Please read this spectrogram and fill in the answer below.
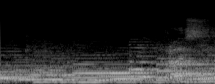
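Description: Live jazz combo playing between vocal phrases, with acoustic guitar and double bass prominent.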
